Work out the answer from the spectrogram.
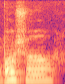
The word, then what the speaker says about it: bonjour: it right and it's it's because i didn't accentuate the last syllable so it would be like right so we're going to say a little bit longer like bonjour i mean that was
